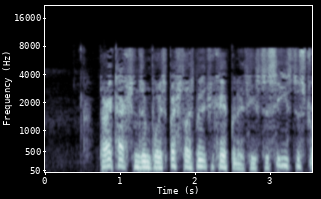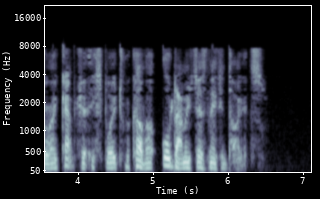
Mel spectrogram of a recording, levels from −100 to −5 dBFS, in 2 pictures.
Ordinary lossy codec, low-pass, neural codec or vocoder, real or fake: AAC, 24 kbps; 19.8 kHz; vocoder, 44.1 kHz, 128 mel bands, Pupu-Vocoder; fake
